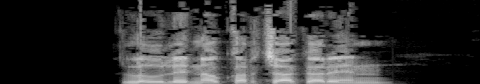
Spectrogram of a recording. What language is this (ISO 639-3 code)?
xhe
